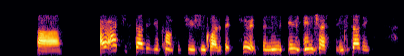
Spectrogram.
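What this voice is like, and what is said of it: British accent. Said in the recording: “you can tell from my accent that I'm from Britain, and I was educated there”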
